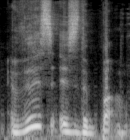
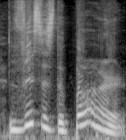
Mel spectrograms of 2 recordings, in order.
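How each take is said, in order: First: It is said in the speaker's ordinary voice. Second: It is said in a put-on cartoon character voice.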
